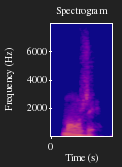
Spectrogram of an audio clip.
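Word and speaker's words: mangé: es mosé primer grupo hace la misma pronunciación pero recordad que es una e con acento y es moshé lo mismo si decimos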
